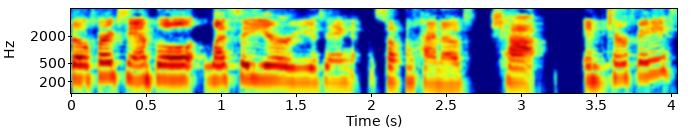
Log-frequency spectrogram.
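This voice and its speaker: Recorded with a dry, close sound and no echo, a woman has an ordinary speaking voice at a fairly high pitch. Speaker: lawyer turned legal tech presenter. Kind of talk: webinar presentation.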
